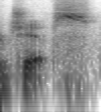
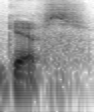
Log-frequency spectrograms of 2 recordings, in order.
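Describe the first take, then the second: First: "gifs" with a soft g, like jifs. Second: "gifs" with a hard g as in gift. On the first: Host offering the other pronunciation, "gifs" said as jifs. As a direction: say "gifs" starting with a j sound. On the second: Host naming animated image files, "gifs" with a hard g. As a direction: say "gifs" starting with a hard g sound. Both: Shown as a demonstration. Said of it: "depending on who you talk to".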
